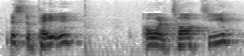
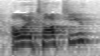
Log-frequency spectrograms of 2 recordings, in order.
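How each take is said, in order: First: A half-hearted British accent, barely put on; British accent attempt. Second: Said in the usual way. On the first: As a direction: toss off a lightly faked British accent. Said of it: "tried to do a British or whatever accent". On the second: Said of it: "British or whatever accent".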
